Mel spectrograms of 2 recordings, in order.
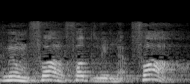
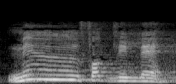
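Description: First: فضل الله with ف thickened to "faw"; wrong heavy faa. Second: Slow recited من فضل الله with a thin ف; light faa. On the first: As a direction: imitate the common backed ف in فضل الله. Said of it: "هنا ناس كتير قوي تقول لك". (فضل الله بفاء مفخمة غلط) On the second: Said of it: "دائمًا وفي كل القرآن مرققة". (من فضل الله بفاء مرققة) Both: Shown as a demonstration.

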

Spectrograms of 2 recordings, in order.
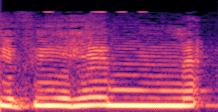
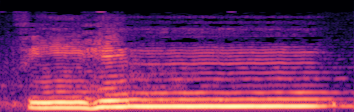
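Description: First: "فيهن" with the final n popped open in an echo; wrong bounced noon. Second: "فيهن" very slow, the final n held as a long hum; stop on ghunna. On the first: Teacher shows what not to say, bouncing n. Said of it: "وتقلقل النون". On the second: Teacher models an instructional stop, long humming n. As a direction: sustain a nasal n to close "فيهن". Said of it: "تقف برضه وتقول". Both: Shown as a demonstration.

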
